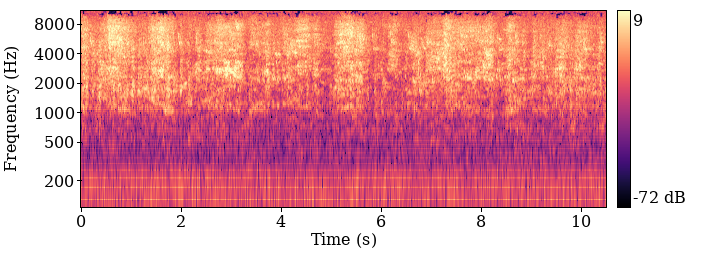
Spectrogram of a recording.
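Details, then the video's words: Grey herons in a dispute, filmed in 2018. Hoarse, grating squawks come in irregular bursts throughout, some overlapping, over a continuous low background rumble. "Streit an Ort und Stelle (Graureiher)"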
